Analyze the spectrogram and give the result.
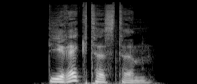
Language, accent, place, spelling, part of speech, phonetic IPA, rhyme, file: German, Germany, Berlin, direktestem, adjective, [diˈʁɛktəstəm], -ɛktəstəm, De-direktestem.ogg
- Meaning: strong dative masculine/neuter singular superlative degree of direkt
